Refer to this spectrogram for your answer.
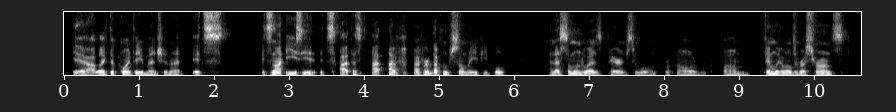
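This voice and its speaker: Fairly low in pitch with fairly even intonation, a man speaks in an unremarkable speaking voice at a fairly quick pace, the sound dry and close with no echo. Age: young. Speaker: student podcast host. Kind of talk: podcast interview.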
